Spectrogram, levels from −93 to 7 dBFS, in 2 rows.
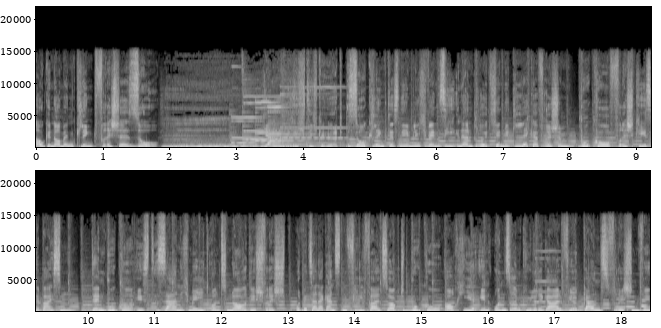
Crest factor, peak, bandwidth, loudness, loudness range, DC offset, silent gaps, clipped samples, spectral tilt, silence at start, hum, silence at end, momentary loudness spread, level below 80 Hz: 14 dB; -4 dBFS; 15.5 kHz; -17 LUFS; 1 LU; under 0.1%; none; under 0.1%; -5 dB/octave; 0 s; none; 0 s; 3 LU; -36 dBFS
